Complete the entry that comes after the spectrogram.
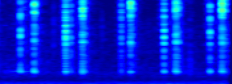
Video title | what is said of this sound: SWIM JIGS And BLUEGILL BEDS (Don't Miss This Bite) | you get that little bitty thump it's subtle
